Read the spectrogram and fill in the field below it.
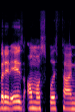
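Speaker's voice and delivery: ordinary delivery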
